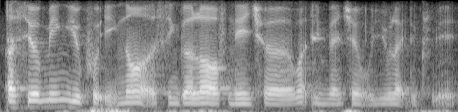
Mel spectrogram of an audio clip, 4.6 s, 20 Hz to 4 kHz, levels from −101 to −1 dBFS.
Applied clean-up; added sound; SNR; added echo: neural mask model Resemble Enhance denoiser.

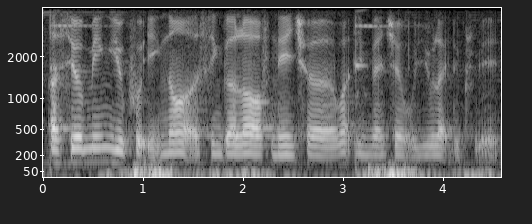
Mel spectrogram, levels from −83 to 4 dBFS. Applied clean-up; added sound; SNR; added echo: none; Bicycle bell; 9 dB; none.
